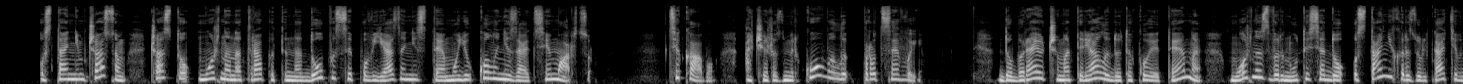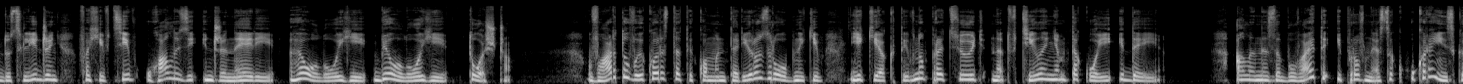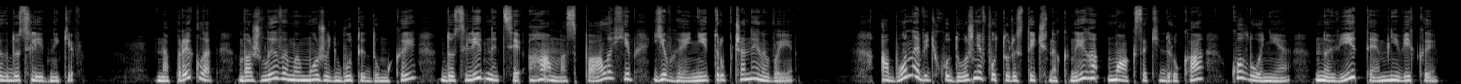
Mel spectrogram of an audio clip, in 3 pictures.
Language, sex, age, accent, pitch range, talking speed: Ukrainian, female, 20-39, native, 180-235 Hz, 105 wpm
